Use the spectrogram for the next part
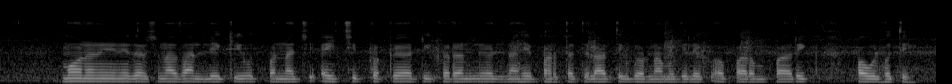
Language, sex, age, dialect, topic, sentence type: Marathi, male, 25-30, Standard Marathi, banking, statement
